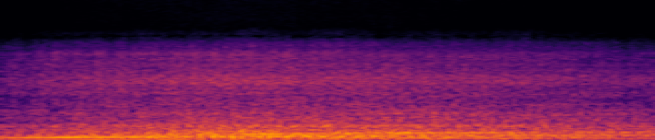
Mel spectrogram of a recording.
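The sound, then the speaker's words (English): An Atomic City Transit bus serving Los Alamos and White Rock approaches, its engine rumbling steadily with a low droning hum and broad road noise, holding a fairly constant loudness throughout, with no voices. “Oh, look! Here comes the bus now!”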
